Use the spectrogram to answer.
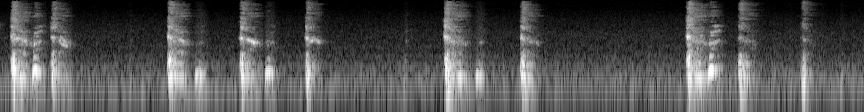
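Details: Four clusters of short, dry coughs, two or three per bout, with quiet pauses between, attributed to a high pollen count that also causes sneezing; irritative cough.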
